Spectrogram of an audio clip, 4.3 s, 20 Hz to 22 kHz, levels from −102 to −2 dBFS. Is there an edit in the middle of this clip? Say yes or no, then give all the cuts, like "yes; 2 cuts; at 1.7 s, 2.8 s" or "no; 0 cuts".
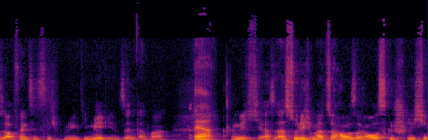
no; 0 cuts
